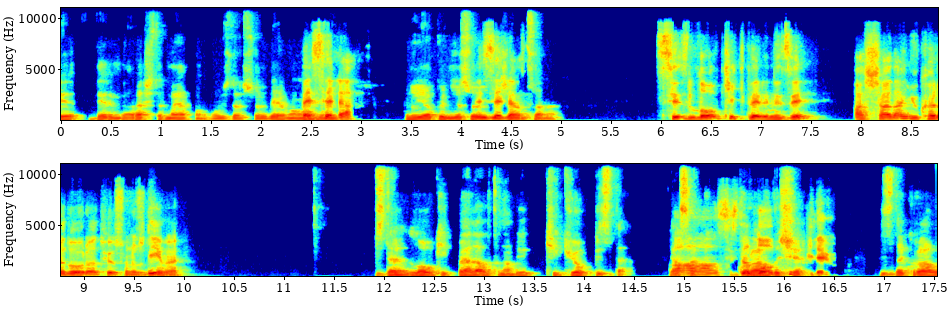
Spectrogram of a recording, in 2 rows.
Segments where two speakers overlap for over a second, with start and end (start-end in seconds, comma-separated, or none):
14.9-16.3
